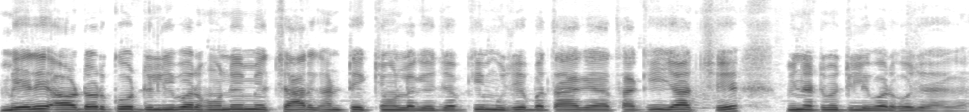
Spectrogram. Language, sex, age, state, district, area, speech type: Hindi, male, 60+, Bihar, Darbhanga, urban, read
